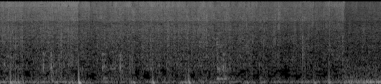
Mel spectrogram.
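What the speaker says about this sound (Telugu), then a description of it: "ఉల్లిపాయలు కొద్దిగా వేగనిద్దాం." Onions sizzling steadily in a pan for a vegetable fry, a continuous close crackle broken by faint clicks and light stirring scrapes throughout, with no one talking.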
